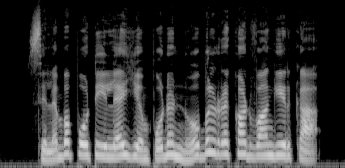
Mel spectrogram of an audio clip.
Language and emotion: Tamil, happy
